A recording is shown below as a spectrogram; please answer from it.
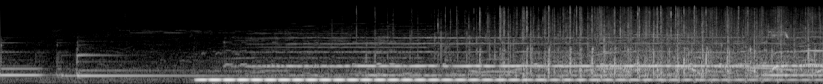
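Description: Balinese gong kebyar gamelan playing a slow lelambatan piece. It opens with a few single ringing metallophone notes. About two seconds in, a large gong is struck and rings with a pulsing beat, while bamboo suling flutes enter on a held tone. From about four seconds in, the full ensemble joins with dense metallic strokes and ornamented flute lines.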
